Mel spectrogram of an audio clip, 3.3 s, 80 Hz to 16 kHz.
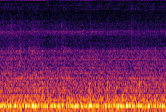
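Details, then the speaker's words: Apple LaserWriter Plus (Canon print engine, 68000 CPU), kept nearly 10 years, idling while waiting for a manual-tray sheet: quiet steady low hum with a faint constant whine whose pitch shifts, no knocks, paper light blinking fast. "I know it's still waiting because I can actually hear it like the pitch of the wine in here is changing and the paper lights blinking a very fast blink so it wants something in the manual feed tray"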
